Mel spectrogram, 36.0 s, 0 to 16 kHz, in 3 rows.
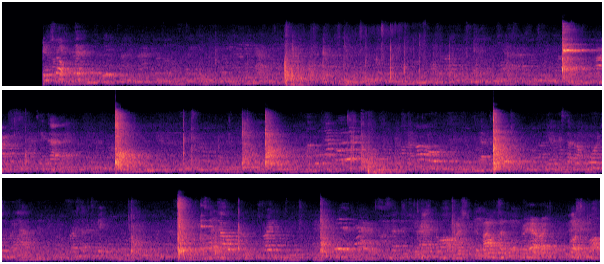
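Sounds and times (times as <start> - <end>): faint voices: 0.9 - 35.9
baseball smacking into mitt: 14.2 - 14.8, 27.5 - 27.9
sharp knocks echoing in a hall: 14.3 - 14.9.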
